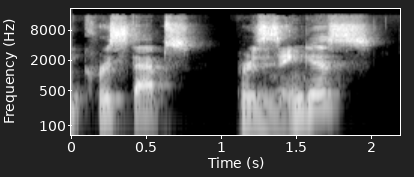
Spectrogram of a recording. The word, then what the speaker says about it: Kristaps Porzingis: Kristaps Porzingis.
